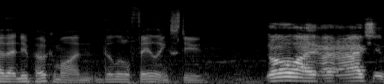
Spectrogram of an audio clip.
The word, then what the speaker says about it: phalanx: it's actually called luke no it is called failings yeah i don't know how it's spelled it's i don't know how it's spelled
